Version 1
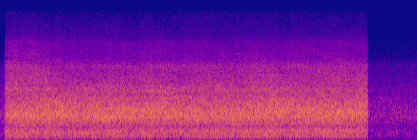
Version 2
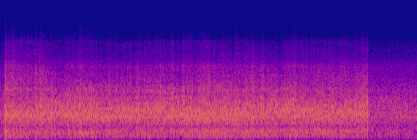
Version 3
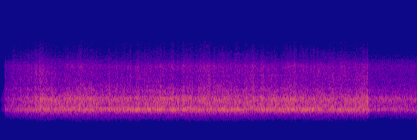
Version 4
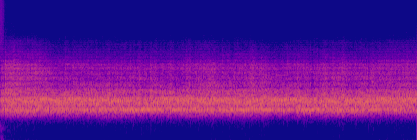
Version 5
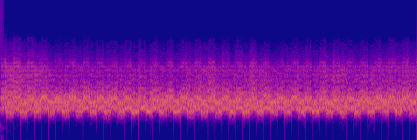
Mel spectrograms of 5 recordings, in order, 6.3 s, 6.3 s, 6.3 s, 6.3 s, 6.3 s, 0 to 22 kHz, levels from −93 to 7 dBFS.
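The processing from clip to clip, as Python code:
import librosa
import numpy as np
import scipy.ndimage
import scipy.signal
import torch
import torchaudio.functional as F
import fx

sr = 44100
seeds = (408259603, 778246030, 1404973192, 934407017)

y1 = fx.high_shelf(x, sr, hz=3400.0, db=-10.0)
y1 = fx.over_compress(y1, sr, threshold_db=-36.0, ratio=-1.0)
y1 = y1 * librosa.db_to_amplitude(5.0)
y2 = fx.fade_in_head(y1, sr, length_s=0.63)
y2 = scipy.signal.sosfilt(scipy.signal.cheby1(6, 9, 850.0, 'highpass', fs=sr, output='sos'), y2)
y2 = fx.high_shelf(y2, sr, hz=2400.0, db=-9.0)
y2 = y2 * librosa.db_to_amplitude(2.5)
y3 = fx.rider(y2, sr, range_db=3, speed_s=0.5)
y3 = fx.room_shoebox(y3, sr, seeds[0], volume_m3=2400.0, walls='furnished', distance_m=3.4)
y3 = fx.env_flatten(y3, sr, amount_pct=100)
y4 = fx.vibrato_shape(y3, sr, shape='square', rate_hz=4.8, depth_cents=100.0)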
